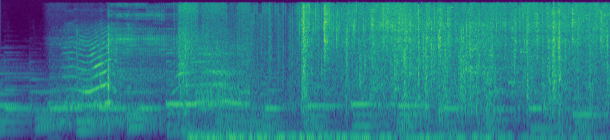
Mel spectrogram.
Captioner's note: explosion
